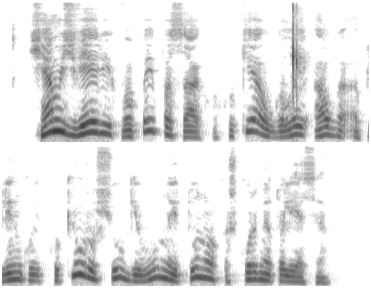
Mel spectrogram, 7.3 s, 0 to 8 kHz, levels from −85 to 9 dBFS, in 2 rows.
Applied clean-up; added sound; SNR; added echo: classical method log-MMSE.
